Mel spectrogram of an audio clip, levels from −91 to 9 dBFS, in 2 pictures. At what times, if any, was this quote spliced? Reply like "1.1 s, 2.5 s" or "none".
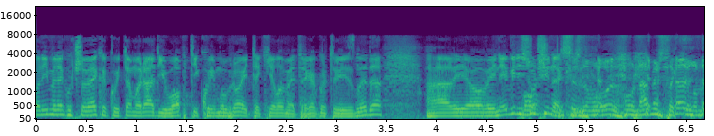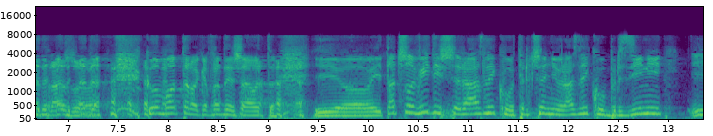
none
